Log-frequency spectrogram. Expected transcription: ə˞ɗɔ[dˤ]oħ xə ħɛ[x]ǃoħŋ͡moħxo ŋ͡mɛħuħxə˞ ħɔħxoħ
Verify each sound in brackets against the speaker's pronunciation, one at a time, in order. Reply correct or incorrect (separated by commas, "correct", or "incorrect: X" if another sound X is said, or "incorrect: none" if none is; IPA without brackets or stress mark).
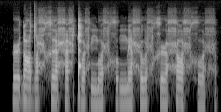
correct, incorrect: ħ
